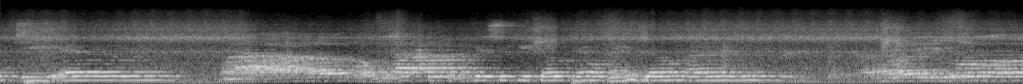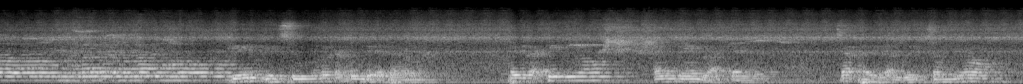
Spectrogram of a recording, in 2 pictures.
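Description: A congregation sings a hymn together in an echoing hall.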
